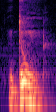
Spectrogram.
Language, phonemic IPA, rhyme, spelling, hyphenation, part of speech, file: Dutch, /dun/, -un, doen, doen, verb / noun / adverb / conjunction, Nl-doen.ogg
- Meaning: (verb) 1. to do 2. to put 3. to cause to, to make; forms causative verbs 4. to give, serve, bring 5. to do, to have sex with someone 6. to touch a nerve; to strike a chord in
